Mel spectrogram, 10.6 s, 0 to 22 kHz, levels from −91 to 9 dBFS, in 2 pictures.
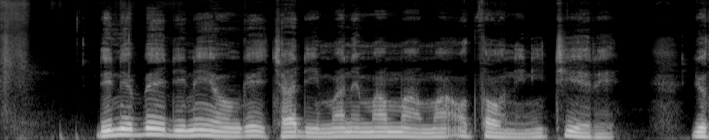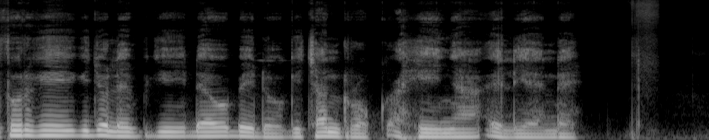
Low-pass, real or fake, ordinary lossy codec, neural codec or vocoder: none; real; none; none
